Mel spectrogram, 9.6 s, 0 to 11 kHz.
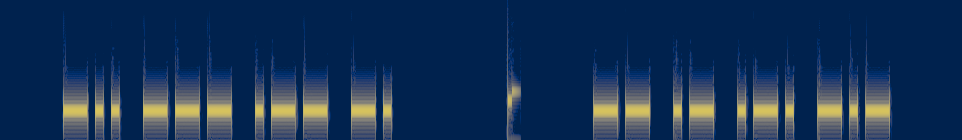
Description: Morse code, heard as a keyed tone, about 15 wpm, 700 Hz. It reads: DOWN MARK
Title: Sentences from Top 300 Words - New Word Drill - 15wpm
